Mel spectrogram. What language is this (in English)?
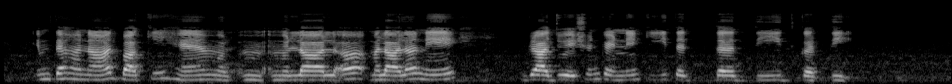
Urdu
